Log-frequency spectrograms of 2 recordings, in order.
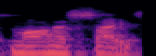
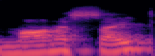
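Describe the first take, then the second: First: "monocytes" ending in an audible TS; sounded final S. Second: "monocyte" ending on T with no S after it; no final S. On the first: Teacher contrasts endings, "monocytes" with its final S sounded. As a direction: add a clear S to the end of "monocytes". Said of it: "it have the S at the end". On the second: Teacher contrasts endings, "monocyte" without the final S. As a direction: stop "monocyte" at the T. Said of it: "they're different between". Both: Shown as a demonstration.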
